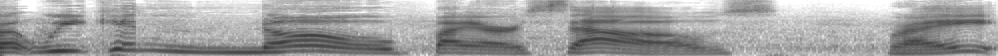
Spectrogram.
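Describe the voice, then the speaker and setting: A woman speaks with very wide pitch swings. Noticeable background noise can be heard. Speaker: interviewer. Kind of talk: interview question. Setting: expo floor.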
